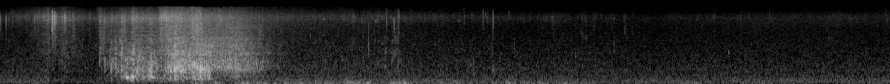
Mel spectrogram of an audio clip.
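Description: A cast net thrown and landing on the water: a rushing splash as the spread net and its weighted rim hit the surface, about a second in and lasting a second or so, then a low steady background.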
